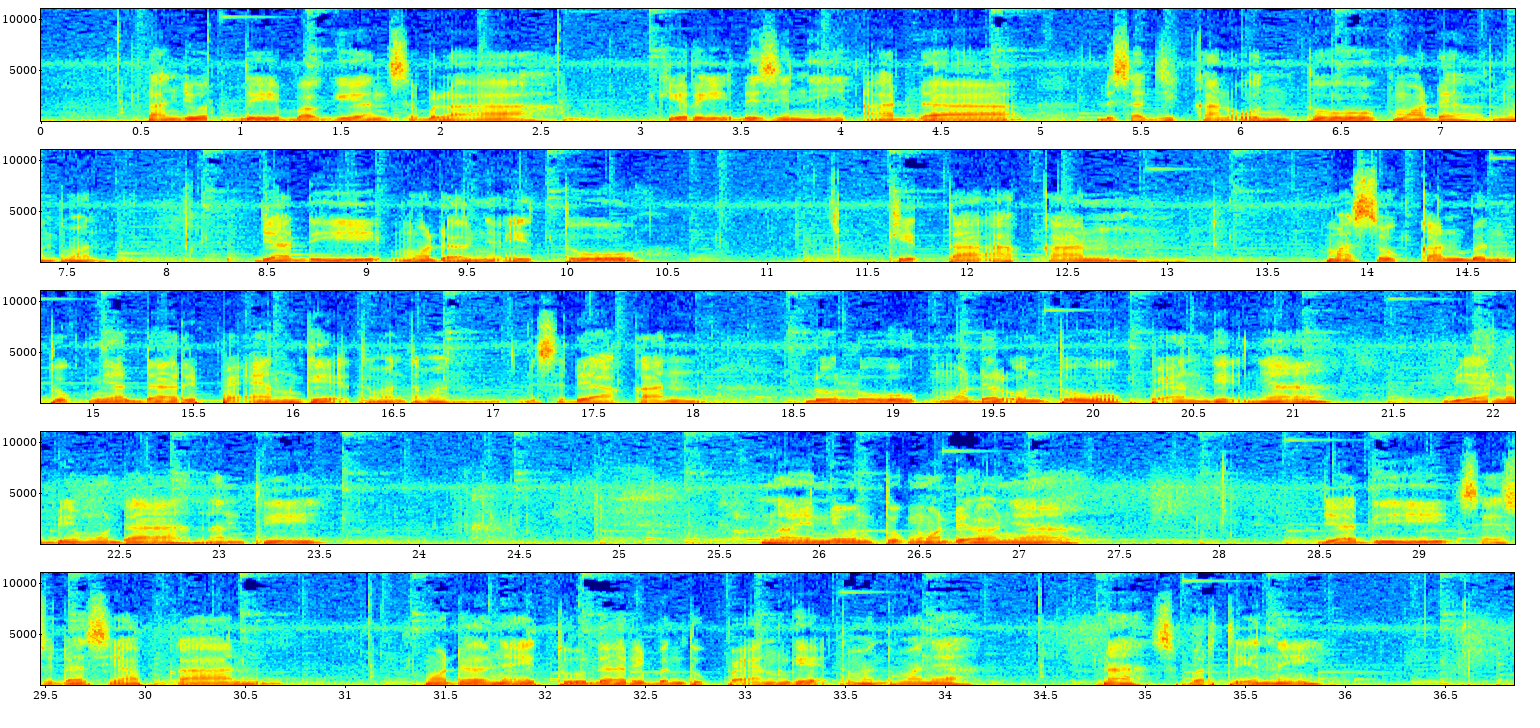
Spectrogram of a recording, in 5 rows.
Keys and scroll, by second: 13.2 F10, 24.9 F10.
